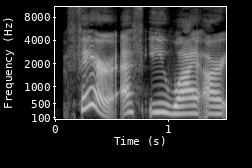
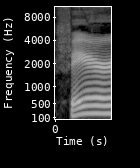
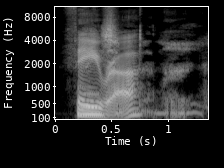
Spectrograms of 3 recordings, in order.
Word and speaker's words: Feyre: in the book, and it literally tells you the pronunciation in the book. Feyre at a part. No, it says in the book, like, it was like, my sister said my name slowly, over pronunciating each syllable, Feyre.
